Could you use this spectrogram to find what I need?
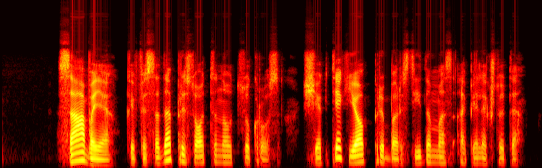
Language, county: Lithuanian, Klaipėda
